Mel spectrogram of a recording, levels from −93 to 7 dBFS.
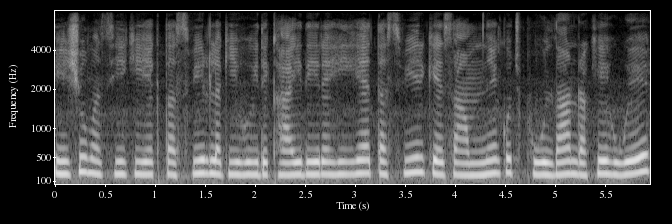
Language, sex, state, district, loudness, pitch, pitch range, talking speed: Hindi, female, Uttar Pradesh, Jalaun, -13 LUFS, 220 Hz, 215-230 Hz, 190 wpm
